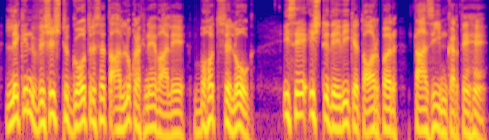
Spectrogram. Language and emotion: Urdu, neutral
